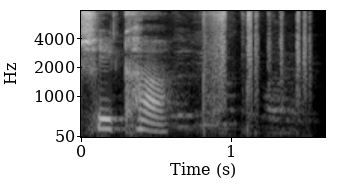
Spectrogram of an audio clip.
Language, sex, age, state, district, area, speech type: Bengali, female, 30-45, West Bengal, Malda, rural, read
